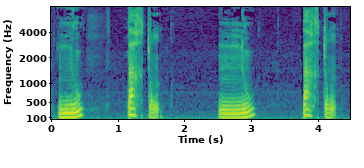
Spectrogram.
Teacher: So classic ending ONS, you don't pronounce the S, you just have this on sound nasal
